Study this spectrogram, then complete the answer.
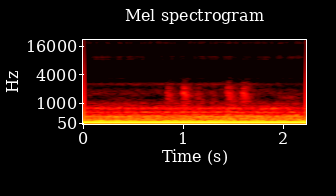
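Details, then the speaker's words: Saunier Duval gas boiler after replacing the pressure relay (previously error F2 and humming/cutting out on hot water demand): steady low fan and burner hum, no chatter or cycling, running quietly on hot water; normal running. "Котел работает тихо. и бесшумно."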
